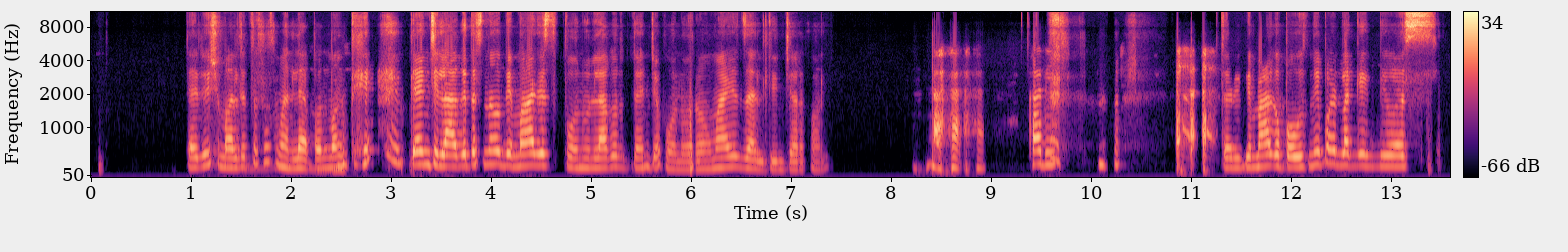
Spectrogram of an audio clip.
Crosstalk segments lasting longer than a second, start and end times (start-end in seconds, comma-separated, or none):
1.2-2.6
